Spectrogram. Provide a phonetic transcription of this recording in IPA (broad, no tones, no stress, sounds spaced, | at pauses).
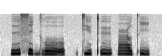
ɨ s e ɡʱ o | tʲ ʉ tʼ ʉ | ʕ o tʼ i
